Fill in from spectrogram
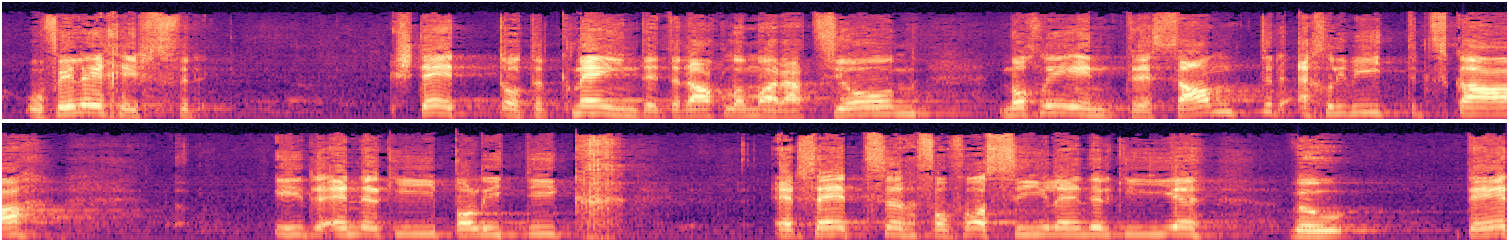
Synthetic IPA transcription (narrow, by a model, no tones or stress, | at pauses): ʊfɪlɪχɪʃsfʏɾ | ʃtɛtɔd̥̪əɾkmɛɪndɪd̪əɾɑɡlɔmɛɾɑt͡sjoːnːɔχliɪnt̪əɾɛsɑntəɾəχliʋitət͡sɡ̥ɑː | ɪɾɛnɛɾɡ̥iːpɔlit̪ikχ | ɛɾsɛt͡səfɔfɔsiːlɛnɛɾɡiːəʋɵl | d̥ɛː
